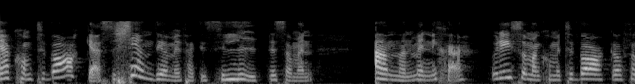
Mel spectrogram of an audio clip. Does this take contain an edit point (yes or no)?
no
